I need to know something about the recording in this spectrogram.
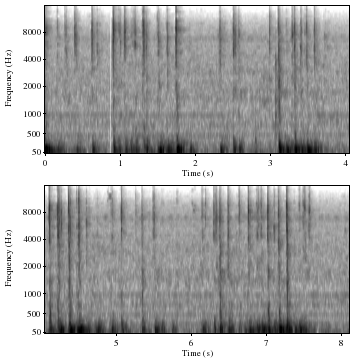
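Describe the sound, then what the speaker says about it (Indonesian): Code being typed on a computer keyboard in bursts of rapid, close key clicks, pausing briefly between runs of keystrokes, with no voices. "saya ketikkan dulu kodenya"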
